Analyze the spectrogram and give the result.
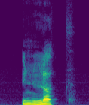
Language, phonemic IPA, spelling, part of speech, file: French, /lɔt/, lotte, noun, Fr-lotte.ogg
- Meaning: 1. burbot (a freshwater fish, Lota lota) 2. the tail meat of an anglerfish (a marine fish, Lophius piscatorius)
